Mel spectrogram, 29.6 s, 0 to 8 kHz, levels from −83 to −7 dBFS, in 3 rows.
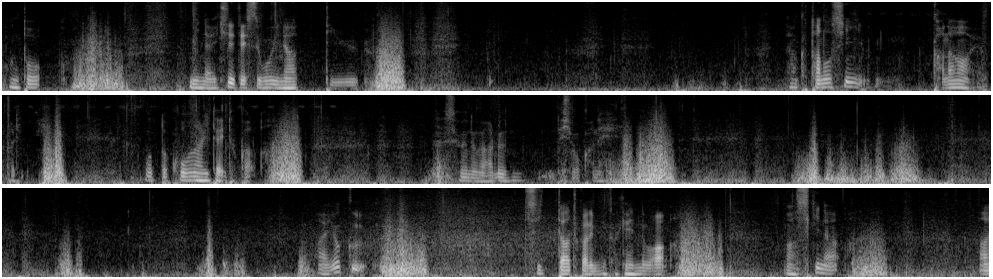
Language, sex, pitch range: Japanese, male, 100-120 Hz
